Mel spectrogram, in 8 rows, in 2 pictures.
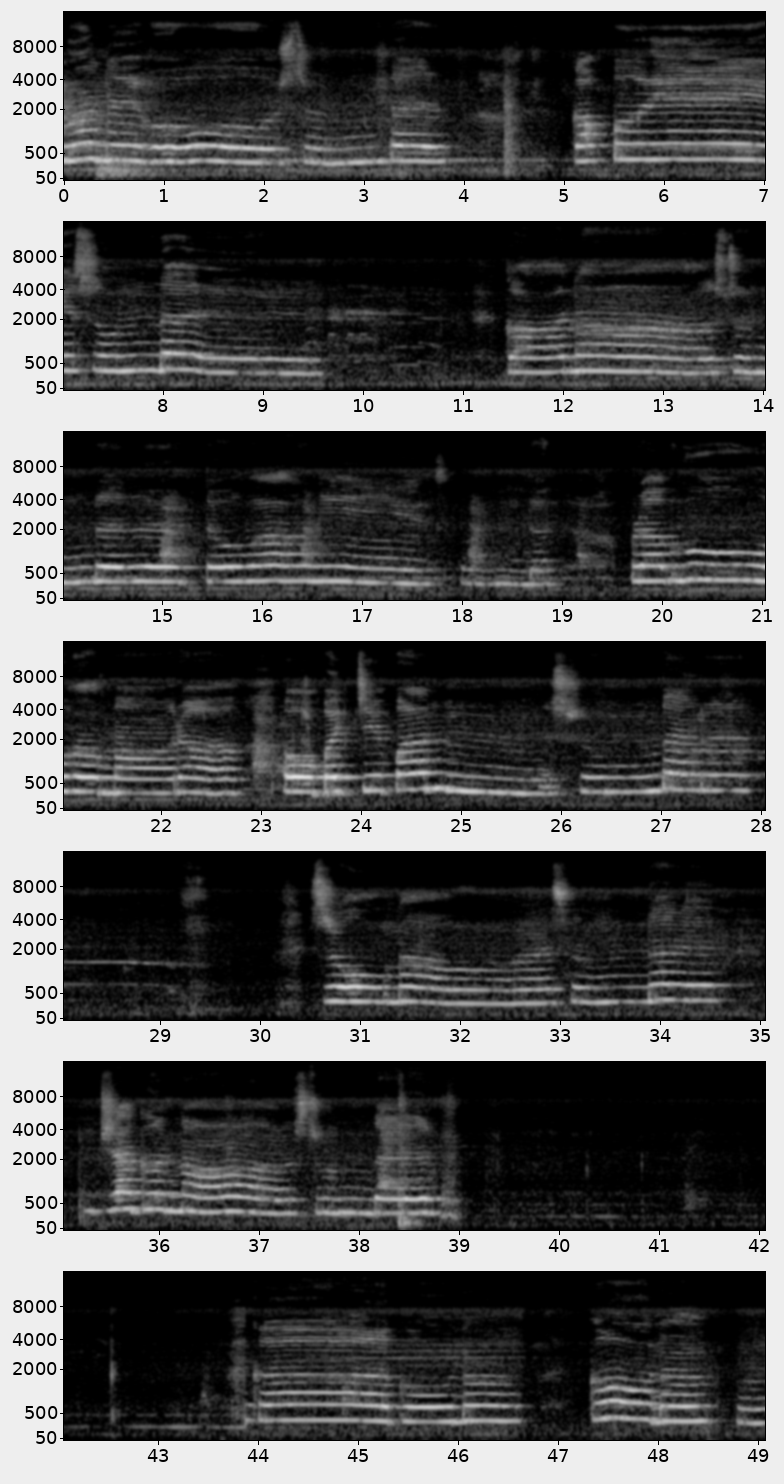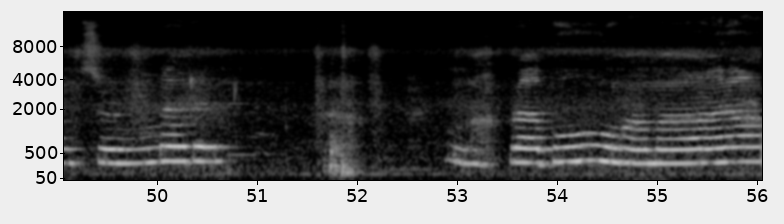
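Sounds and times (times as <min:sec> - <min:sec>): girl singing long notes: 0:00.0 - 0:09.7, 0:11.4 - 0:19.0, 0:19.6 - 0:28.1, 0:30.5 - 0:39.1, 0:42.5 - 0:50.8.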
